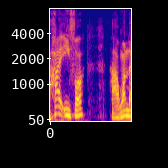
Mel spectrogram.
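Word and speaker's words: Aoife: is the one a o i f e EA come on I know an EA I had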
